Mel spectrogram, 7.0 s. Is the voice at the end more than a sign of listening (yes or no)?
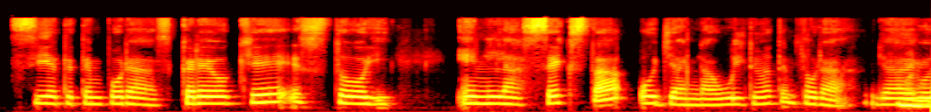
yes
